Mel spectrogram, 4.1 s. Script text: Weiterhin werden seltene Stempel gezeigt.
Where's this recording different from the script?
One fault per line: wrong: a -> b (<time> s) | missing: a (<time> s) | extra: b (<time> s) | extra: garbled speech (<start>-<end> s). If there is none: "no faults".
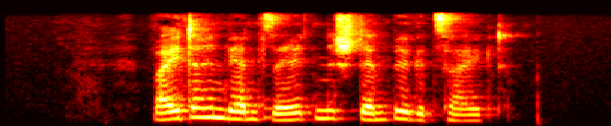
no faults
